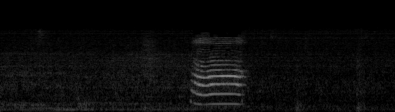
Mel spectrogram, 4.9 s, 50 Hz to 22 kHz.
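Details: Cat named Plan, in Snow White cosplay on 1 April 2017, utters a single short, bright meow about half a second long, standing out against a quiet background of low steady hum.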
